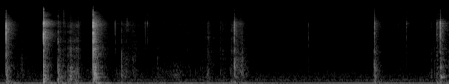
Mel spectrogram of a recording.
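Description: Small knife cutting through the tape on a small cardboard box, giving sharp clicks and snaps: three quick ones in the first second, then single ones later on.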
